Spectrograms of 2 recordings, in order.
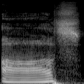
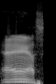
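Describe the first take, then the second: First: It is said with a British accent. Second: It is said with an American accent.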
